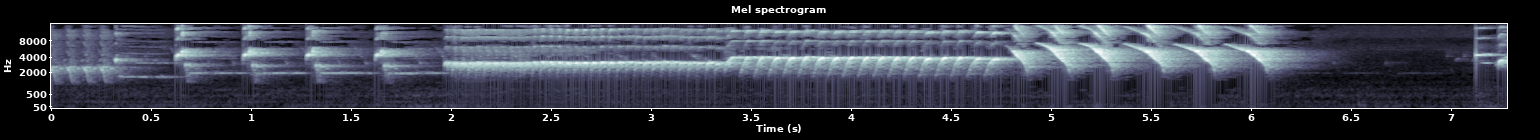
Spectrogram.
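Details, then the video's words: Timbrado canary song: a few clipped chirps repeated about once a second lead into a sustained buzzing roll, then a series of quick falling whistled notes before a brief pause. "Timbrado Canary"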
